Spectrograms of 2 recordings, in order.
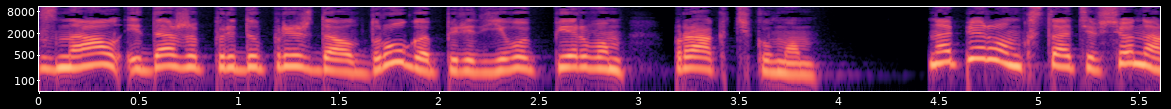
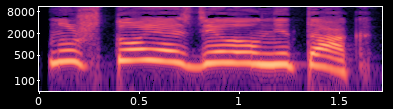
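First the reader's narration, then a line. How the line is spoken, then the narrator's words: Moaning. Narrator (Russian): стонал он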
